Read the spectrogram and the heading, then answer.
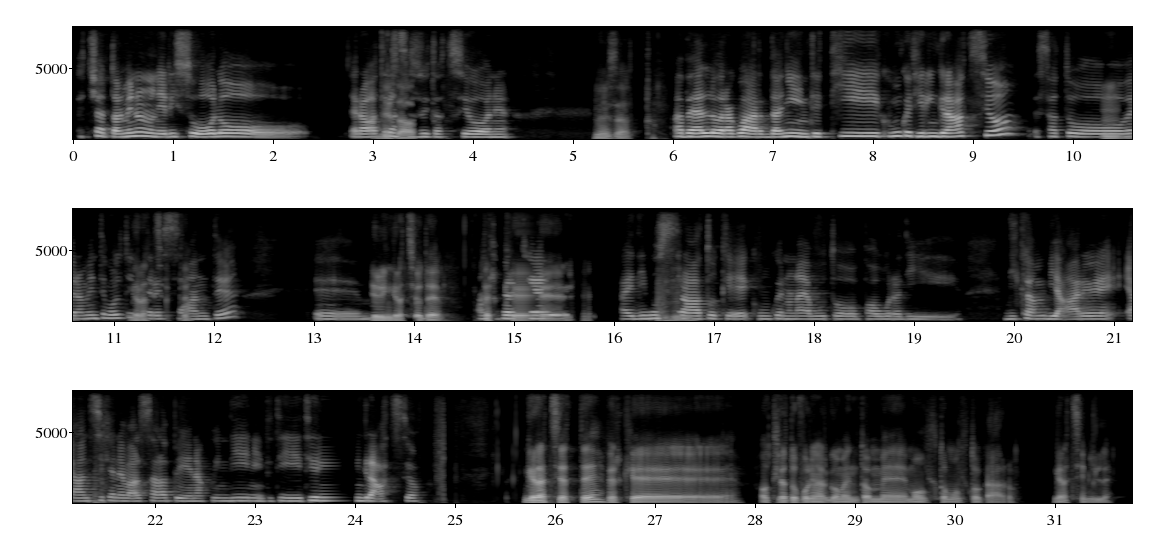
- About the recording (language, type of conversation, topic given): Italian, podcast, Che cosa ti ha aiutato a superare la paura di cambiare?
- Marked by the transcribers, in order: "certo" said as "cetto"; drawn out: "solo"; other background noise; tapping; drawn out: "perché"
